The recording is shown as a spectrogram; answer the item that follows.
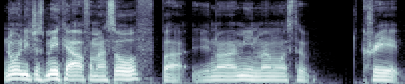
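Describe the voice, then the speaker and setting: Laid-back young man, Portuguese-born, low voice. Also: a little fast, gravelly, a little mellow, no echo, clean studio sound. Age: young adult. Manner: laid-back street slang, fillers like "you feel me", "bro". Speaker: guest. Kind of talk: casual interview chat. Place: podcast studio.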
